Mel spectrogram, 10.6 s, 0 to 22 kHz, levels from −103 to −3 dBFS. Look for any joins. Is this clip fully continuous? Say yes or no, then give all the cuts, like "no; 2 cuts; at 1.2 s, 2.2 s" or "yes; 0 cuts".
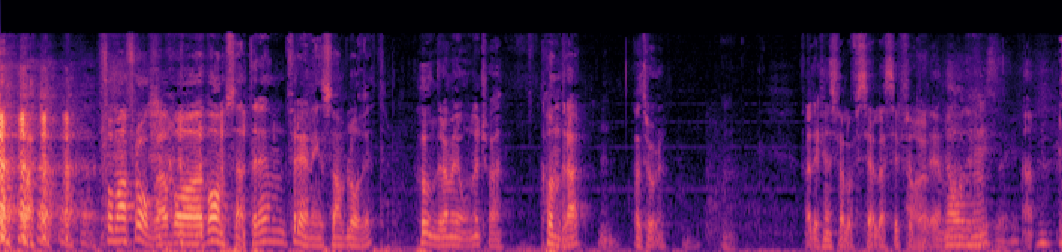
yes; 0 cuts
